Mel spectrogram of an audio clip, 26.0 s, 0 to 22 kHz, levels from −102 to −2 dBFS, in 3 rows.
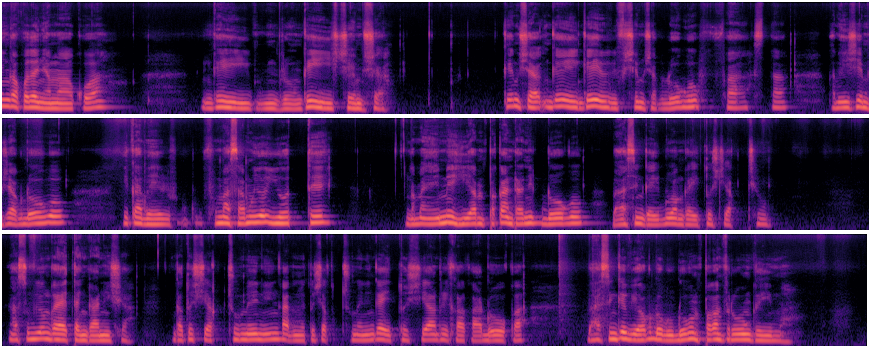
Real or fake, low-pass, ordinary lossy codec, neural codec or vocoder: real; none; none; none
